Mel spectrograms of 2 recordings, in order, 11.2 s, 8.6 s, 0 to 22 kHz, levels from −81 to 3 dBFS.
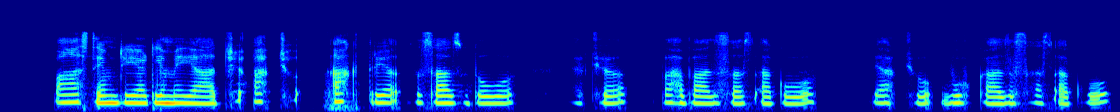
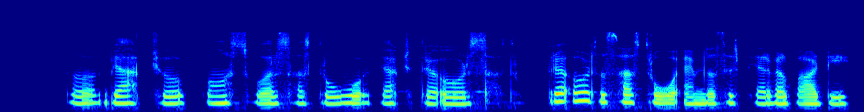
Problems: background sounds at intervals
